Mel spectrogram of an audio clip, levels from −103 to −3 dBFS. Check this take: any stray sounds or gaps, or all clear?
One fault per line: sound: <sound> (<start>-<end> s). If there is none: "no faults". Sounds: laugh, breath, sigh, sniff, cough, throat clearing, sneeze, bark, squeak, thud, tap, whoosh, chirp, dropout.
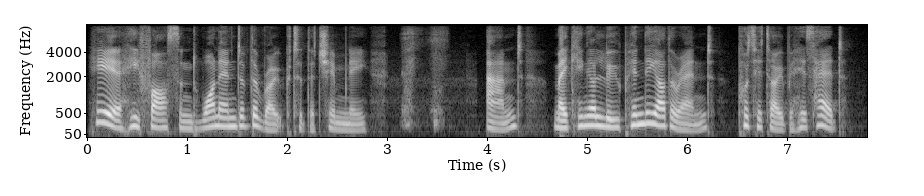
sound: sniff (3.1-3.7 s)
